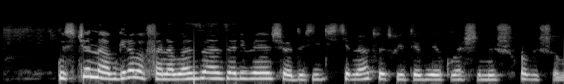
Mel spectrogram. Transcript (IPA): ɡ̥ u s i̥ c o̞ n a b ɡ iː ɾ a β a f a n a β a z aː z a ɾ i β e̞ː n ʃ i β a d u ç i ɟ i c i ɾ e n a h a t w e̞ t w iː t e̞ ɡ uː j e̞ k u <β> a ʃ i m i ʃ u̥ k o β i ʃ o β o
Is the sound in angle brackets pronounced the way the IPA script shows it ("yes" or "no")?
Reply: yes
